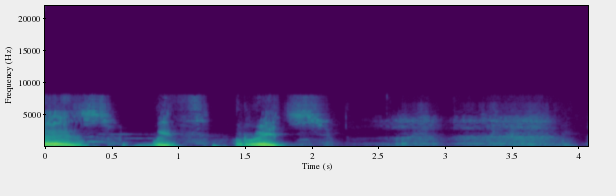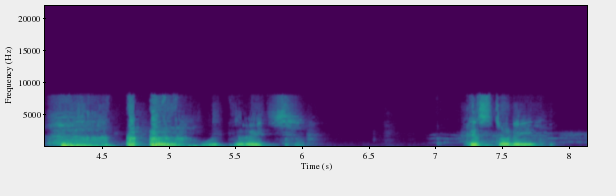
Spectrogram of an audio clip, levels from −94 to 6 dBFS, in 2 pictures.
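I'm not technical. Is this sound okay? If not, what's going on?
No, not quite. From start to finish the speech sounds grainy and rough, like it's been squeezed too hard, and there's nothing above 8.1 kHz, so it lacks crispness and air. That's the mark of Opus compression, likely set very low: the encoder keeps the overall shape of the sound but fills in missing detail with noise-like guesses, which is where the gritty texture comes from, and at such a low setting it also cuts off the top end, which is why it sounds dull.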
